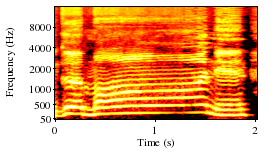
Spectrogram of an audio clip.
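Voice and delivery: "morning" held very long, high; drawn-out good morning. Real, not acted. Host greeting all the viewers, "morning" drawn way out. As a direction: stretch "mor" into a long high note, then land "ning". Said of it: "all those O's and R's and I N G's".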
